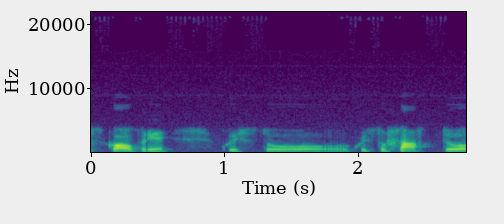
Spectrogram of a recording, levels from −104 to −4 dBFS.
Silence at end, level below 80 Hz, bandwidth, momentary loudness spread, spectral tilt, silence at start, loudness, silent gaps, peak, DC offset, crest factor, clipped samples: 0 s; -84 dBFS; 7.2 kHz; 18 LU; -7.5 dB/octave; 0.15 s; -24 LUFS; none; -2 dBFS; under 0.1%; 22 dB; under 0.1%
